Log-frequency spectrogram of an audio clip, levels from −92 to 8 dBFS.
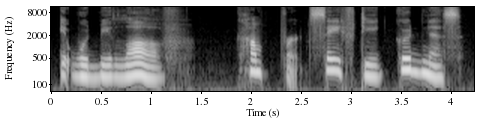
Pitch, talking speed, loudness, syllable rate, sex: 180 Hz, 100 wpm, -16 LUFS, 3.3 syllables/s, female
